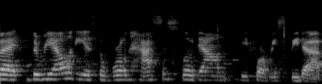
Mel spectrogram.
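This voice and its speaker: The tone is animated. Noticeable background noise can be heard. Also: woman. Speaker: fitness educator and executive. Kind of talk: interview on a live stream. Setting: live video stream. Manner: fast.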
